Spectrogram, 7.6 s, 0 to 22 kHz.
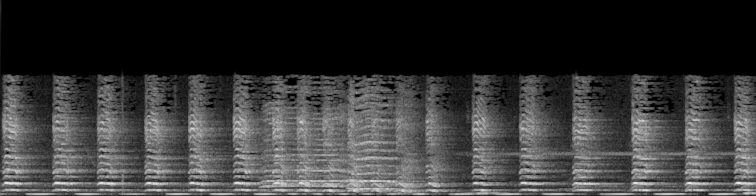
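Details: A captive siamang pair duets with loud, ringing hoots repeated about twice a second, at Schmutzer Primate Center, Jakarta, Indonesia, on the morning of 20 April 2012, 09:21.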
